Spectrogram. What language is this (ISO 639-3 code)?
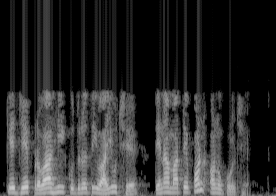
guj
